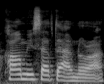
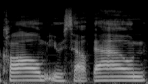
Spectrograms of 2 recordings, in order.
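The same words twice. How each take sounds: First: Quick, firm order to yourself; brisk self-command. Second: Drawn-out, slow calming words; slow self-soothing. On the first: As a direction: tell yourself to calm down, briskly. Tells herself to calm down. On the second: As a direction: talk yourself down slowly, word by word. Repeats it to steady herself. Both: Real, not acted.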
